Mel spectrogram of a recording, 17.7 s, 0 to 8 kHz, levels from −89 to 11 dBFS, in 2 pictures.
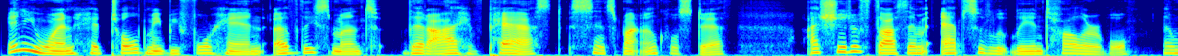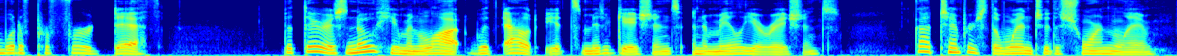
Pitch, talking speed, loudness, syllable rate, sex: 160 Hz, 165 wpm, -22 LUFS, 5.4 syllables/s, female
